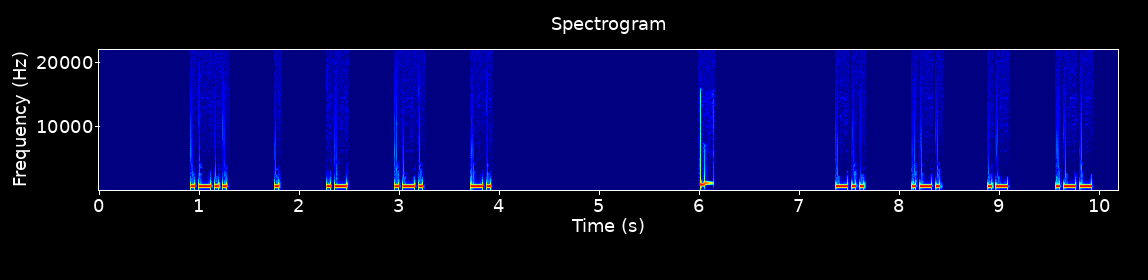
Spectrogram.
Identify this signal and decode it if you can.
Morse code, heard as a keyed tone, about 30 wpm, spaced as for 14 wpm, 700 Hz. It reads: LEARN DRAW
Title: 4x Character Spacing - Top 500 Words - 30wpm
